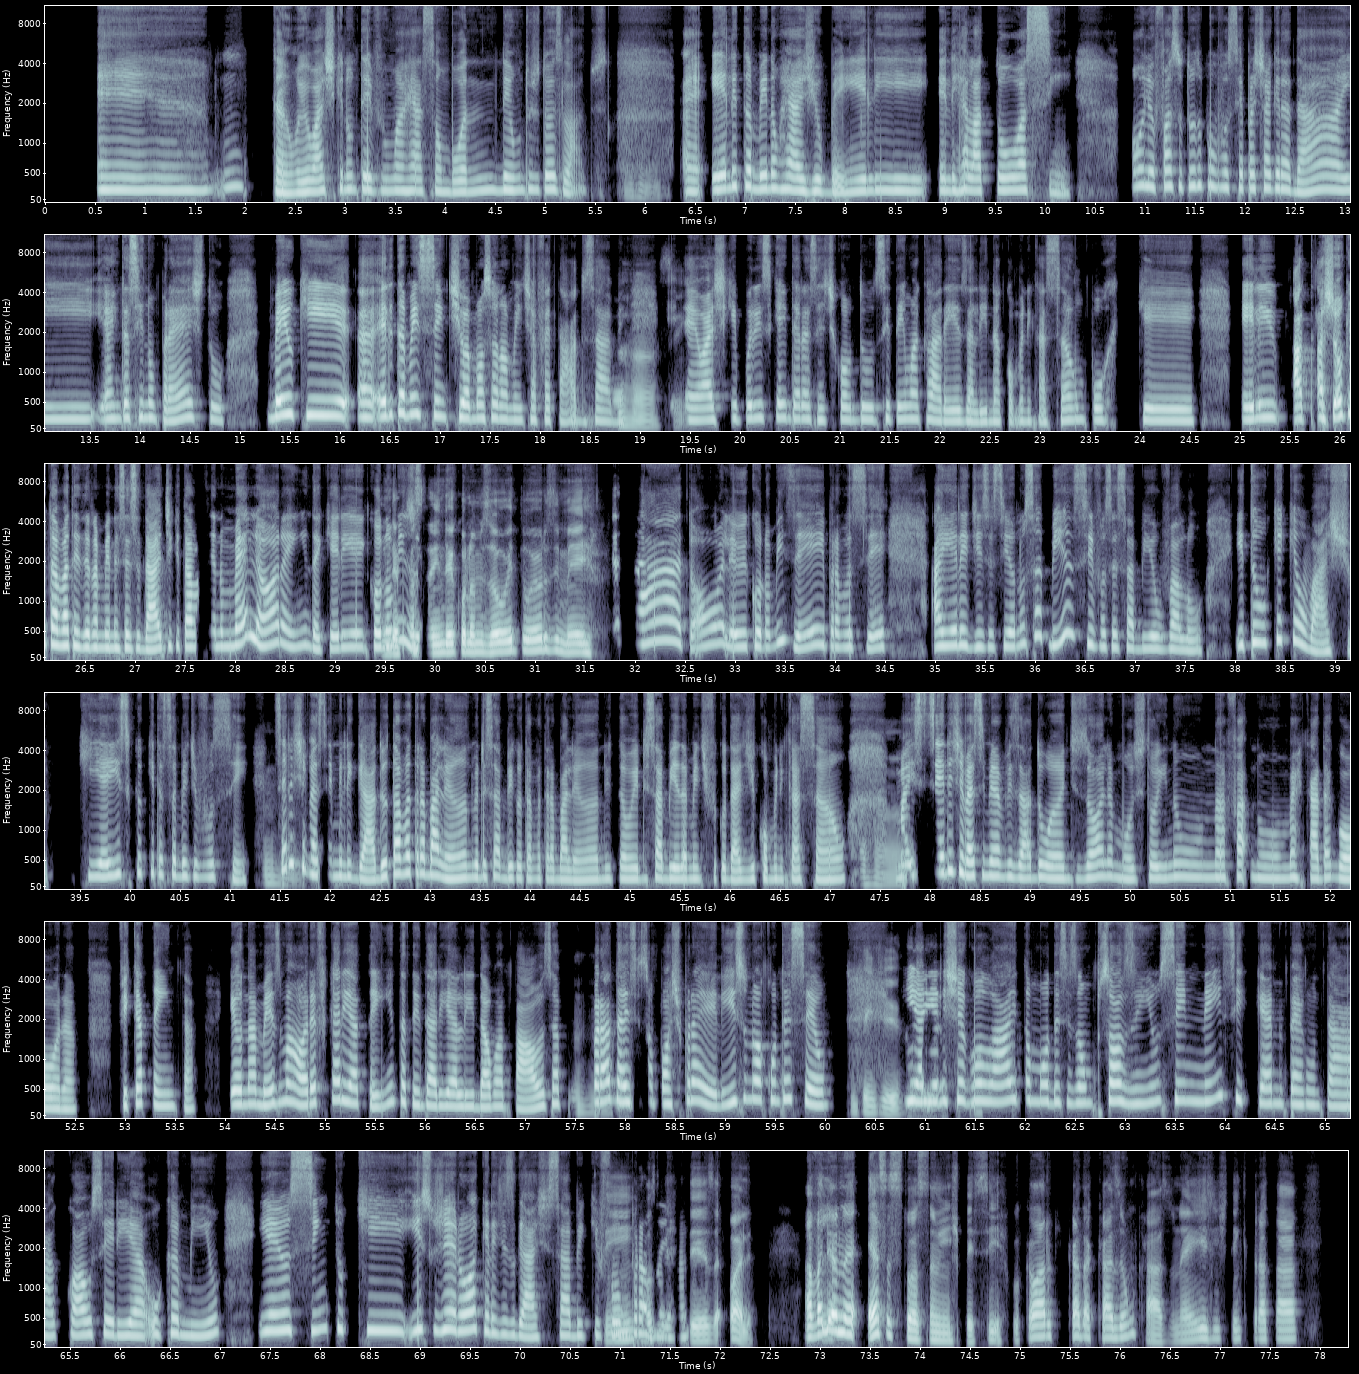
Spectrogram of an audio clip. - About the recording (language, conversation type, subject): Portuguese, advice, Como posso expressar minhas necessidades emocionais ao meu parceiro com clareza?
- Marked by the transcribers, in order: other noise; other background noise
